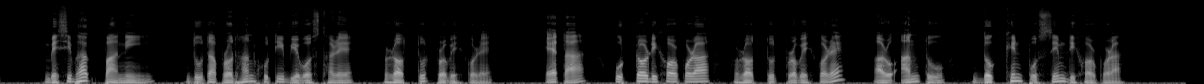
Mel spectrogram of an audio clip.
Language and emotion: Assamese, neutral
